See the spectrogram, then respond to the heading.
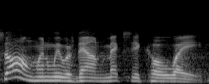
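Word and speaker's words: México: I know for a fact that you two have never been in Mexico. Why, you don't even know how to pronounce it right. The correct Spanish pronunciation is Mexico. Mexico.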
